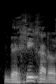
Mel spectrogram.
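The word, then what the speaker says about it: Begíjar: Beguijar, o sea, es las dos con J, complicado. – ¿No? – Complicado. – Beguijar, GJ, pero se pronuncia Beguijar, vale.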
